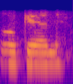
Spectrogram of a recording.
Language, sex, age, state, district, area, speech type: Telugu, female, 18-30, Telangana, Wanaparthy, urban, conversation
